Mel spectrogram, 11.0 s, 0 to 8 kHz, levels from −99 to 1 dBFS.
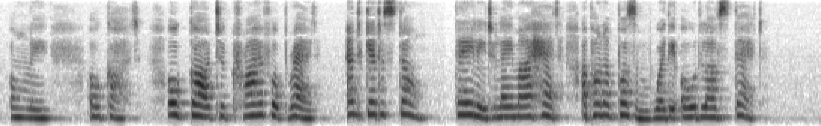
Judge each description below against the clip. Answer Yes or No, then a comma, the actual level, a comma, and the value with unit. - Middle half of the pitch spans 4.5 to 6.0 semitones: No, average, 3.9 semitones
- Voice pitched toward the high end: Yes, high, 235 Hz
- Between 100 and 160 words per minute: Yes, average, 140 wpm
